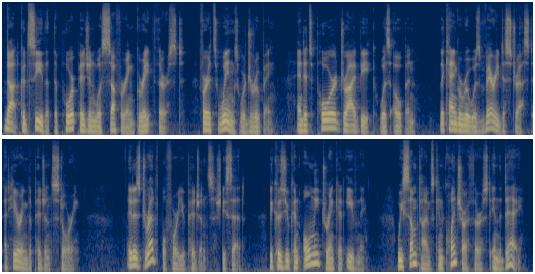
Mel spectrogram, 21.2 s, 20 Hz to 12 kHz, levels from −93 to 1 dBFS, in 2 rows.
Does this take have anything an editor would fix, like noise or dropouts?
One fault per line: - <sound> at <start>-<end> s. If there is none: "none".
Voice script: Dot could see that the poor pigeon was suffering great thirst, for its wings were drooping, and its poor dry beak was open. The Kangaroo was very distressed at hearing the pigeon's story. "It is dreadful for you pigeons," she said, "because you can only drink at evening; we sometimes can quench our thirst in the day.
- dropout at 13.7-13.8 s
- dropout at 15.0-15.0 s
